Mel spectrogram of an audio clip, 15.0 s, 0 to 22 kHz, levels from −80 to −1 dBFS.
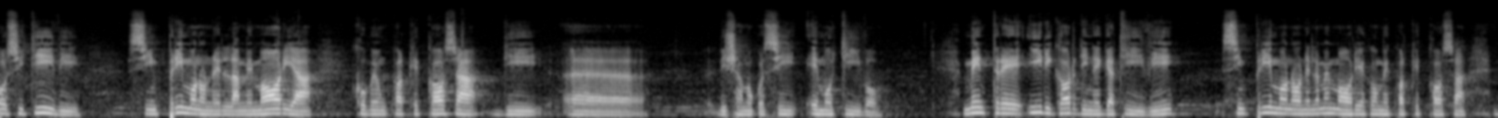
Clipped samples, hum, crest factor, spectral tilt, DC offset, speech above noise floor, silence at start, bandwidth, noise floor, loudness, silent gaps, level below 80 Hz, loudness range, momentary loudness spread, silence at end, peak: under 0.1%; none; 20 dB; -5 dB/octave; under 0.1%; 32 dB; 0 s; 15 kHz; -52 dBFS; -20 LUFS; none; -42 dBFS; 6 LU; 11 LU; 0 s; 0 dBFS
